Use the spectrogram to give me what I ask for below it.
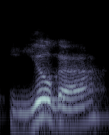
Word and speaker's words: yoga: bring it the yolk the word yoga is an anglicized version of the main Sanskrit word called yog it was primarily that the Europeans the Europeans have a hard time pronouncing yolks so they put it on a after that converting to yoga my belief is in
